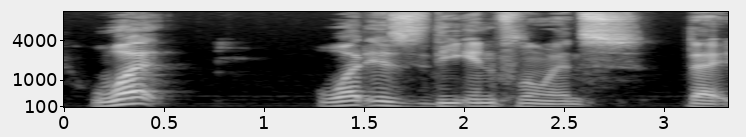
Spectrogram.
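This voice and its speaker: Here is a man with an ordinary speaking voice. His medium pitch shows ordinary variation. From born in England, raised in Mexico and the US. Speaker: podcast host. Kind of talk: casual chat.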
